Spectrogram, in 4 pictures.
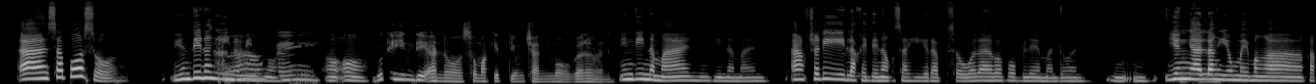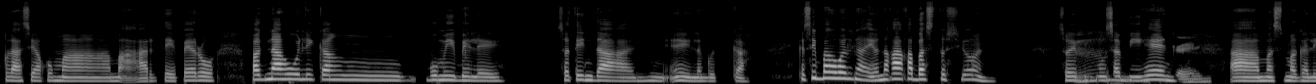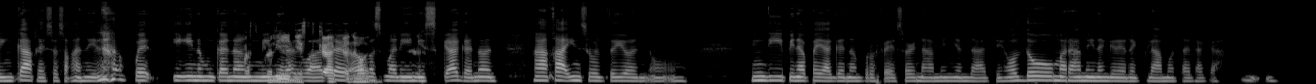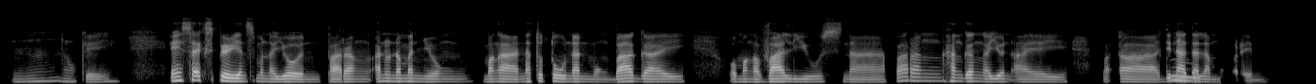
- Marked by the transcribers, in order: tapping; laughing while speaking: "kanila"; other background noise; chuckle
- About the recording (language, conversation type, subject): Filipino, podcast, Ano ang pinaka-nakakagulat na kabutihang-loob na naranasan mo sa ibang lugar?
